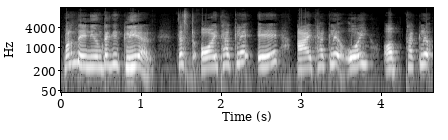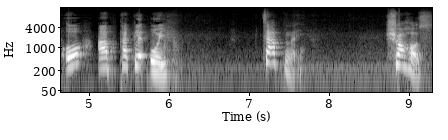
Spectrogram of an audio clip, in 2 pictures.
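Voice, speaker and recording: A woman's voice: high voice, lively intonation, a little slow, pauses often. A woman teaching a grammar lesson online, repeating points and quizzing her listeners. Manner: repetitive, drilling, quizzes listeners often.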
